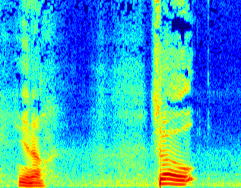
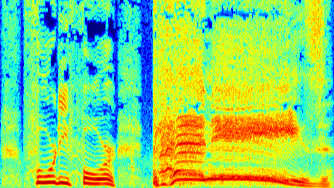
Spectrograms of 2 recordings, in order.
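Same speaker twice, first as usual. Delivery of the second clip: drawn-out, high, incredulous wail; incredulous slow build to a squeal; exasperated emphasis; 9 semitones higher, much slower than usual. Retold or imitated. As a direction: stretch the last word into a long high cry. Exasperated retelling of slow customer.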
